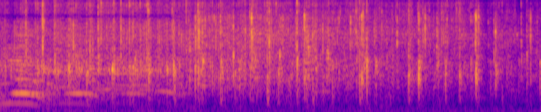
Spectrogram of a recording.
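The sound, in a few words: applause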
